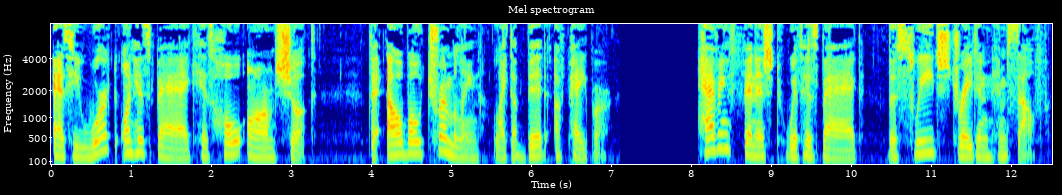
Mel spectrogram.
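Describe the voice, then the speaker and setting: A woman narrating a story as a dramatic reading, with clear phrasing for language learners. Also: on the low side, animated, slow pace, no echo, studio quality.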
